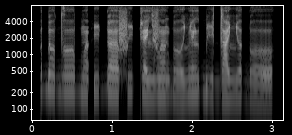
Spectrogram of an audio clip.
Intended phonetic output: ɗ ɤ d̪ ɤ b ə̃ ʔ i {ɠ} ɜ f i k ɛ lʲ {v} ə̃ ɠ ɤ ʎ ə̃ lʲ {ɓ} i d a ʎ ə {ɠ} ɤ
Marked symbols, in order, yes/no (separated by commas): yes, yes, yes, yes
